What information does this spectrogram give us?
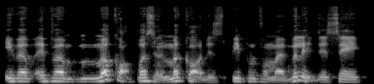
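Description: An older man in his sixties, recording a language lesson at a webcam in his home study, speaking haltingly with many fillers and restarts as he addresses viewers as friends. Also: medium pitch. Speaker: language tutor. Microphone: webcam at desk.

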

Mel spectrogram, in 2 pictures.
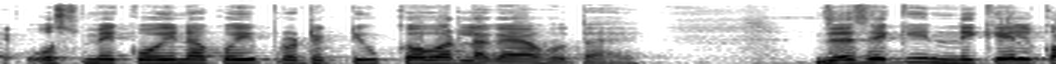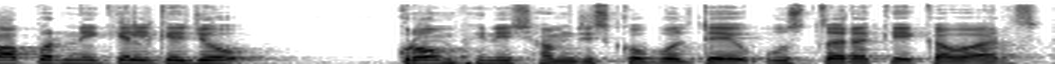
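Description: A middle-aged man gives an explanatory talk to camera. His voice sits slightly high and is notably smooth and clear. He goes through things methodically in plain language, speaking into a lapel mic. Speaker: presenter of an audio equipment channel.

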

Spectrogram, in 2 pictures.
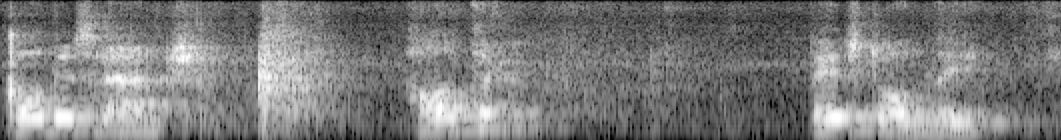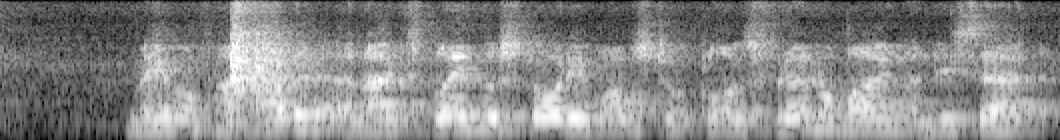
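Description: An older man with a Swiss accent gives an informal, dry-humored toast at a dinner, speaking in halting phrases into a handheld mic in a large barn. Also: high-pitched, steady tone, vocal fry. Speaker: winery owner giving a dinner toast. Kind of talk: informal after-dinner speech. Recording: echoey barn, distant mic, crowd noise.

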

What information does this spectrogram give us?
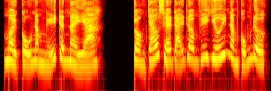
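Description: Woman voicing a gentle young peasant man. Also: sits high, fast talker, dry recording, close to an everyday voice. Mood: polite gentle. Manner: polite and soft-spoken. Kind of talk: cartoon voice acting. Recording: clear background music.

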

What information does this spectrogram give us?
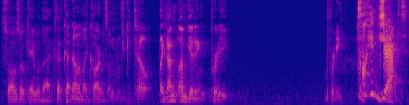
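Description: A man in his forties chatting casually at home as a vlog host, reading viewer comments into a desk camera. He is blunt and profane, jumping from low mutters to loud outbursts. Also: big pitch swings, moderate pace. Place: home living room at night, seated at a table.

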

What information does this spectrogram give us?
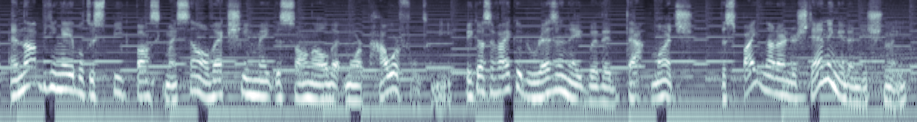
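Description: A man whose first language is Dutch, narrating a scripted video as the channel host and lifting his voice eagerly at the start of phrases. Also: mid-range voice.

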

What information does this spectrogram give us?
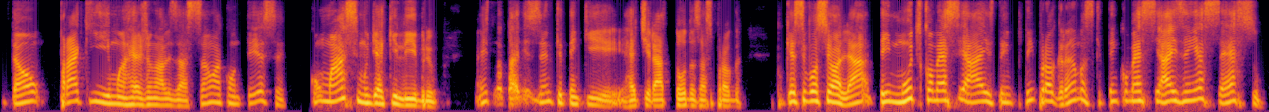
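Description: A man speaks in a somewhat high register, explaining his points like a researcher on a panel. He circles back, rephrases and poses questions that he then answers. The sound is close and very dry, from a big microphone on a video call. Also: expressive, darkish tone, dry recording. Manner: halting, repeats phrases and rephrases, rhetorical questions. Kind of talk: explanatory academic discussion. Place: room with bookshelves, on a video call. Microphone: large microphone close to the mouth.

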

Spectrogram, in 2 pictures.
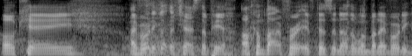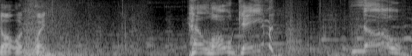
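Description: Guy streaming a game, super animated and reactive, game music going behind him. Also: on the high side, moderate pace, long pauses. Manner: reactive, exclamatory. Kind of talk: casual livestream game commentary.

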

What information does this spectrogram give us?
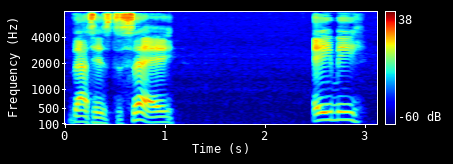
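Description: An actor playing a polite, easily flustered young British gentleman suitor in a period audio drama, formal and hesitant. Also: on the high side, animated, takes it slowly, clean tone, no echo, highs cut off.

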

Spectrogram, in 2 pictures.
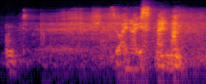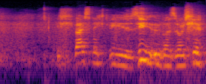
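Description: A middle-aged actress playing a proud, grieving mother in a German crime drama, speaking in a deliberate, halting, emphatic way. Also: on the low side, gravelly, background noise. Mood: bitter, defiant. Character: grieving, proud mother defending her dead daughter.

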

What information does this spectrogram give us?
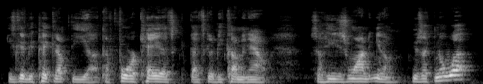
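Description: A man in his forties talks to the camera as a channel host. His voice sits at an average pitch. He is enthusiastic and informal, presenting items in a casual, chatty way and addressing viewers as guys. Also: very fast, a little mellow. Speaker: host of a movie collecting channel. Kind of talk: casual chat showing a haul to camera. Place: small indoor room lined with disc shelves.

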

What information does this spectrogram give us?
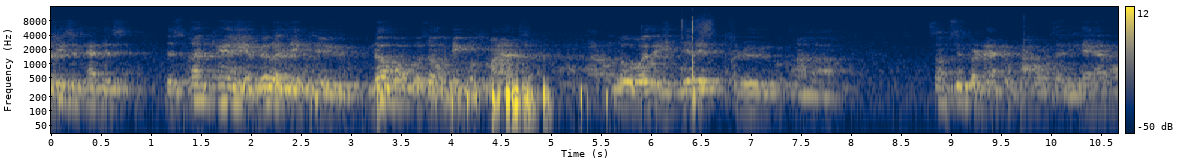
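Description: Older lay preacher, folksy and conversational, heard from far back in a reverberant church. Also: male voice, mid-range voice, background noise. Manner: folksy, asks rhetorical tag questions. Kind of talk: sermon. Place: large church sanctuary, indoors. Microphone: far camera at the back of the sanctuary. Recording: echoey church hall, distant camera.

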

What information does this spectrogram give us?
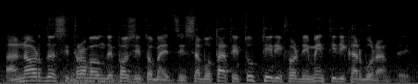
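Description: An actor playing a commanding, matter-of-fact officer giving a mission briefing in a war game. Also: male voice, medium pitch, big pitch swings, brisk, noisy background, natural voice. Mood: commanding, businesslike.

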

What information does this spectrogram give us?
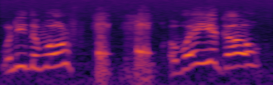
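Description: A man voicing the little pigs in a children's story, high and squeaky, answering back the wolf together. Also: normal speed, very noisy. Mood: cheeky. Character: squeaky little piglets, cheeky and defiant.

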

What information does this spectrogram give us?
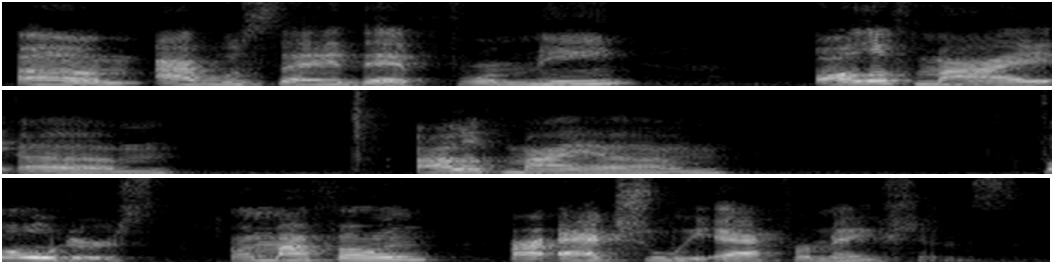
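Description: A woman's voice: mid-range voice, lively intonation, slow pace, a bit bright. A woman in her thirties giving an earnest motivational talk as a guest on a live video call from her living room. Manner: earnest, gestures while talking, laughs often. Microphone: webcam on a video call.

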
